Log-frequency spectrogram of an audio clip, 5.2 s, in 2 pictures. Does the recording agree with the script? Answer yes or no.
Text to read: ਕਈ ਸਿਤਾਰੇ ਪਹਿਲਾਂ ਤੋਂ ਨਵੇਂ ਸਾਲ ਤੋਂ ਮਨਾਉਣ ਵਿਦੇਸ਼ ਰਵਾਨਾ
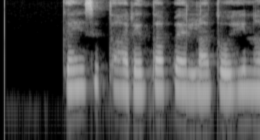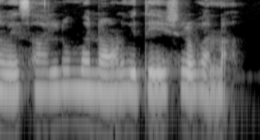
no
